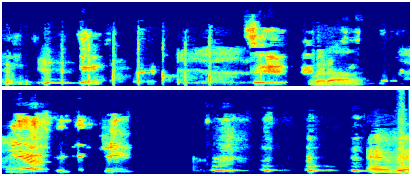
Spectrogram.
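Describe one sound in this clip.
A middle-aged woman talks with animation over an online call.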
